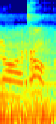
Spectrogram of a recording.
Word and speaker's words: Noroc: Noroc.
